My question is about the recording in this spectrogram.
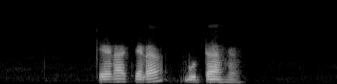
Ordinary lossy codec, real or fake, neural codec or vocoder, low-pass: AAC, 32 kbps; fake; codec, 16 kHz, 2 kbps, FunCodec, trained on Chinese and English, 25 frames a second; 7.2 kHz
